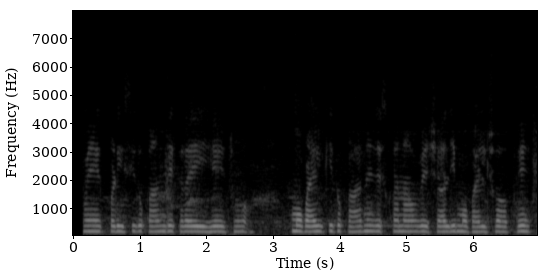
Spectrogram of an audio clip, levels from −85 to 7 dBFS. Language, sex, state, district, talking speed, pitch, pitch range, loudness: Hindi, female, Bihar, Vaishali, 165 wpm, 190 Hz, 185-195 Hz, -44 LUFS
